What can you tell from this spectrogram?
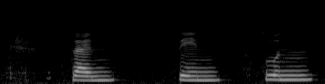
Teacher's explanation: सीन की आवाज़ whistling sound नहीं आनी चाहिए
